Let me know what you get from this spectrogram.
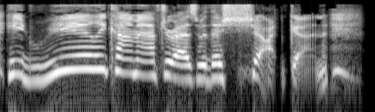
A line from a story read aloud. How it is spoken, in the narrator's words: Alan scoffed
